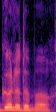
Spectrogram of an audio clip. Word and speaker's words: Holodomor: Vous me corrigez, Holodomor, Golodomor ? – Golodomor. – Ce qui veut dire ? Ça s'écrit avec un H.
